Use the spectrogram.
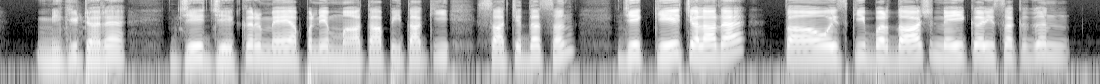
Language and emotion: Dogri, fearful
